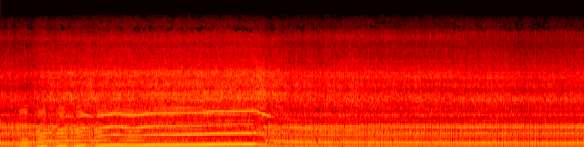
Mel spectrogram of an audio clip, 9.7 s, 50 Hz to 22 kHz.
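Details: 26cc two-stroke gas engine: picks up revs smoothly for a few seconds, then drops back to a steady, even idle without stumbling; healthy running, and the engine is pretty hot afterwards.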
